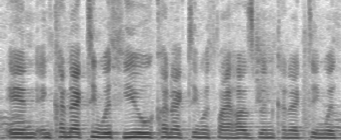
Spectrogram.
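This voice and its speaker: A woman from Jamaica, a college IT teacher, answering interview questions in a reflective, unhurried way. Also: mid-range voice, little pitch movement. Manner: reflective, unhurried, speaks of slowing down. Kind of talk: relaxed conversational interview answers.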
